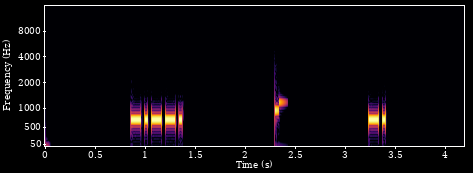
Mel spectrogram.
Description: Morse code, heard as a keyed tone, about 36 wpm, 700 Hz. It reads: <KN> N
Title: Single Character (Letter:Number:Punctuation:Prosign) Alt 35wpm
